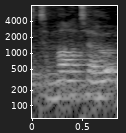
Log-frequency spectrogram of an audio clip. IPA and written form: təˈmɑːtəʊ (tomato)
